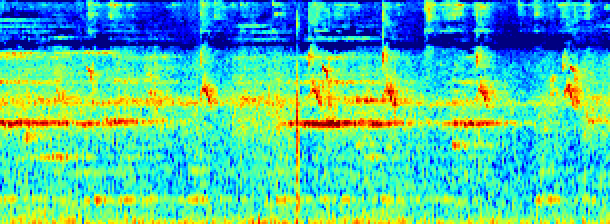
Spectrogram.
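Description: Small birds chirping over and over, short high chirps that slide down in pitch, over a steady low rumble with faint whining tones that come and go. A single sharp click about three seconds in.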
